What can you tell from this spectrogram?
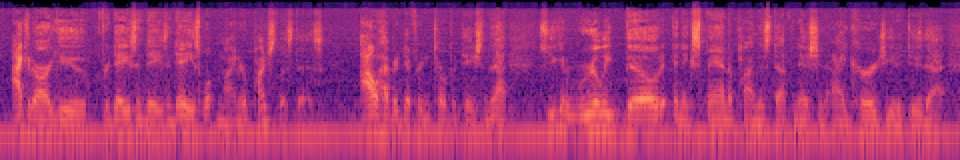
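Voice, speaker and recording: Very fast in pace, a man speaks at a fairly low pitch amid audible room echo. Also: ordinary pitch variation. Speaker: lawyer on a panel. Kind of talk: presentation.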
